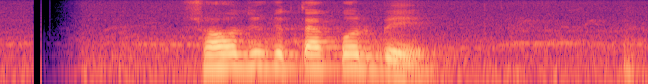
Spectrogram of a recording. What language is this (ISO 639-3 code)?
ben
